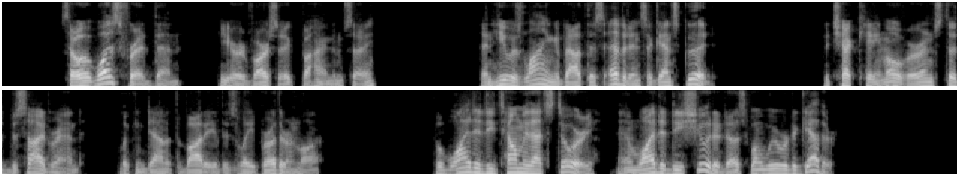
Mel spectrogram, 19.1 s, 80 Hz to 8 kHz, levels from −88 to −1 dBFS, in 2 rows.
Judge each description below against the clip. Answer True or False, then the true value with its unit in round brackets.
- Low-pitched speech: True (110 Hz)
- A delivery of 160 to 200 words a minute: True (180 wpm)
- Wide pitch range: True (5.9 semitones)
